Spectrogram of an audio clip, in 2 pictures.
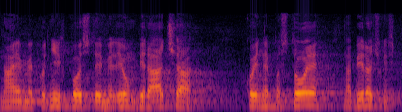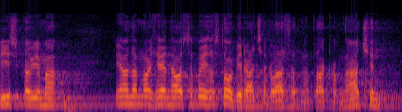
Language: Croatian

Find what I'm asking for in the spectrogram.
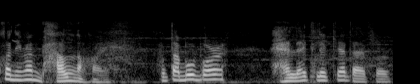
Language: Assamese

